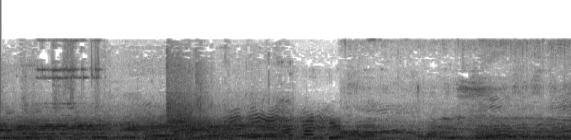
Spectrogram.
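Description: Several people talking at once, overlapping voices of a crowd, with a short rush of noise about a second in.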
